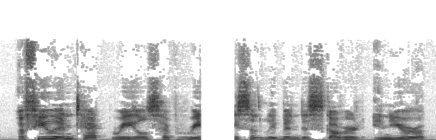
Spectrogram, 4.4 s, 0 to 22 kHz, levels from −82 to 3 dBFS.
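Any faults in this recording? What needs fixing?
A rebuffering stall silences the speech from 2.00 to 2.35 s. The player ran out of downloaded audio, then resumed exactly where it stopped, adding 0.35 s. The waveform goes flat and the spectrogram shows a blank gap. A deeper playback buffer would prevent it.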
